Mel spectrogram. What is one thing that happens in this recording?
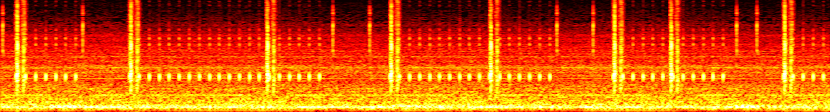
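A computer terminal beeps rapidly.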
